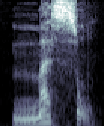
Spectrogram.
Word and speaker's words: maçon: Here you can see that we've got this little cédille beneath the C, okay? And it just means that you will pronounce this C as S, okay? So that's the reason why. It's un maçon.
